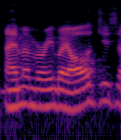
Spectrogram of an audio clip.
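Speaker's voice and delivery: ordinary talk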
